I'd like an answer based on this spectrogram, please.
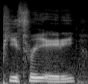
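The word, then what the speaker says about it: P3AT: stock though P38 and it's pronounced like p380 but it's not spelled that way it's the keltech p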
